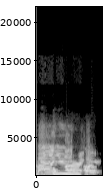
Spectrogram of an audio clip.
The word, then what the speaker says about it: bayou: That is pronounced Bayou. Bayou.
